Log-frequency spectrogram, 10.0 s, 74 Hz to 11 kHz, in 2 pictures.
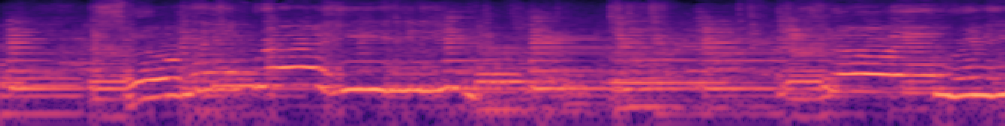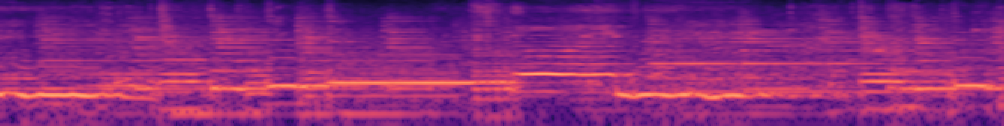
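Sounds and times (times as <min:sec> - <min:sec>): acoustic and electric guitars: 0:00.0 - 0:10.0
gliding melody line: 0:03.6 - 0:10.0.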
